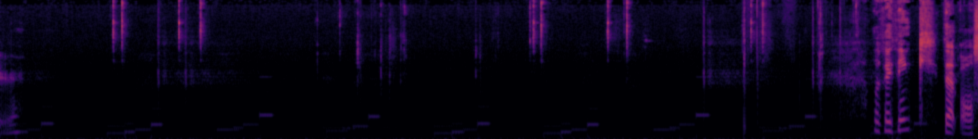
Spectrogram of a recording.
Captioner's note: mouse Clicking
